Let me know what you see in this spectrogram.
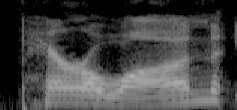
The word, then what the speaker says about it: Parowan: Is it pronounced Parowan, Utah, Chris? – Yes.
